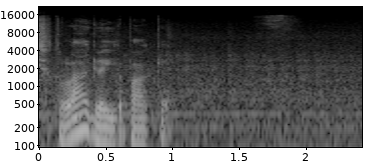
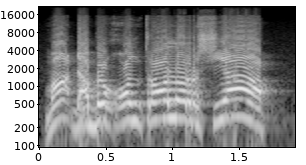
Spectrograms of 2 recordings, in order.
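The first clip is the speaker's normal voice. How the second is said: much higher, very loud shout; loud gamer holler; 12 semitones higher, 13 dB louder, slower than usual. Real, not acted. Gamer calling out the double-controller line-up to the team, loud high shout. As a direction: holler it out at the top of your voice.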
